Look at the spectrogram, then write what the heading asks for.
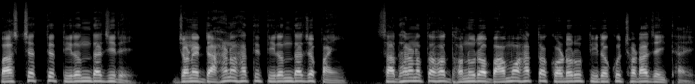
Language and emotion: Odia, neutral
